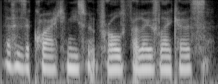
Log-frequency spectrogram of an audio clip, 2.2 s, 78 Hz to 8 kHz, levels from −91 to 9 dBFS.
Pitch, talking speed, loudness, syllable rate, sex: 185 Hz, 275 wpm, -16 LUFS, 6.8 syllables/s, female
